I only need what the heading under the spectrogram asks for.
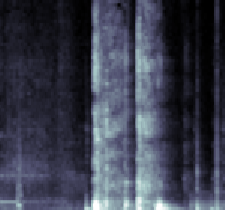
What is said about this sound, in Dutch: Sorry, ik ga weer moeten hoesten. Dat is echt gewoon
